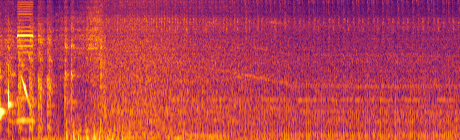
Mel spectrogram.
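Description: Car engine running: a burst of clatter in the first second, then it settles to a steady run whose pitch slowly drops.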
